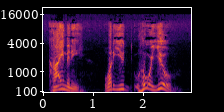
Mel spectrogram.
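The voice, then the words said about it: Attempted imitation of another's accent. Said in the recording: “in that accent ... Basically, I don't do accents.”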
